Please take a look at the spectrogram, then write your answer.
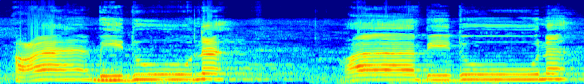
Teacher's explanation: عین کو ایک الف کے برابر کھینچیں گے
